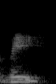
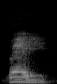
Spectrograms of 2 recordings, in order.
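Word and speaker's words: Rei: How do you pronounce it Ree? It's Ray. I don't know why I pronounced it Ree.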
